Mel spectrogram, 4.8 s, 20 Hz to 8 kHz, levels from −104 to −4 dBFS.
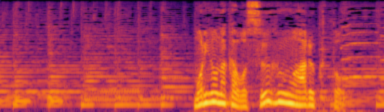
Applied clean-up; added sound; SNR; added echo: none; none; none; none.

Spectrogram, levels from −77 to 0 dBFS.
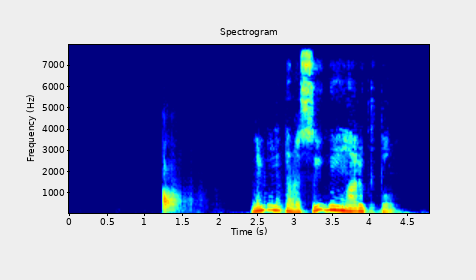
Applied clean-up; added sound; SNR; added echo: neural mask model DeepFilterNet 3.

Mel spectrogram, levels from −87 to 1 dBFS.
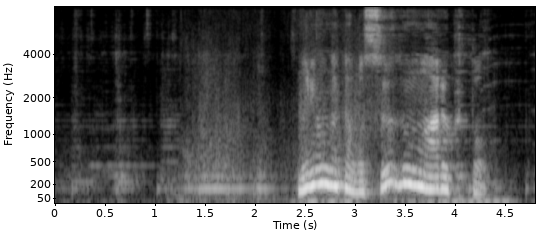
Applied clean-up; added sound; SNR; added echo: neural separator model SepFormer DNS4.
